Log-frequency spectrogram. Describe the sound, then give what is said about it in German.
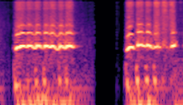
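Two breathy, sustained hooting notes blown through a mouthpiece, fairly loud, each lasting under a second with a slight waver, separated by a short silence. No one speaks. “Hört sich an wie so ein Typ, der äh, halt schlecht pfeift.”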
